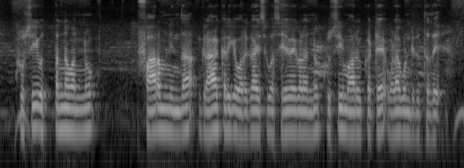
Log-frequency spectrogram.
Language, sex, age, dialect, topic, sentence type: Kannada, male, 41-45, Mysore Kannada, agriculture, statement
